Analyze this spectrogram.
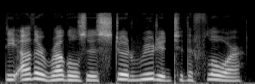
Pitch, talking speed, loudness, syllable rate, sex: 205 Hz, 190 wpm, -15 LUFS, 5.1 syllables/s, female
